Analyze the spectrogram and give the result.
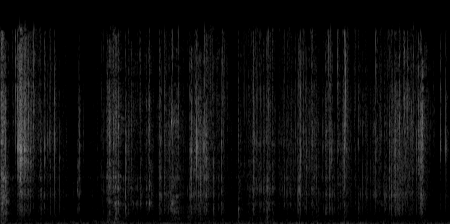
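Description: A utility knife blade scrapes across the pre-scored grid surface of a solid, rectangular, palm-sized beige soap bar held in the hand, breaking off small cubes. The result is a steady run of crisp, bright crackling and crumbly scraping with dry, quick-fading bursts and almost no low end.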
